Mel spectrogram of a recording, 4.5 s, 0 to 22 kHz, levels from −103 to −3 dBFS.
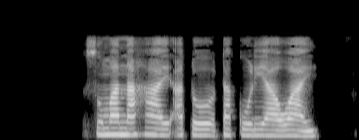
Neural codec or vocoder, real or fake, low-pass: none; real; 7.2 kHz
